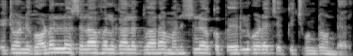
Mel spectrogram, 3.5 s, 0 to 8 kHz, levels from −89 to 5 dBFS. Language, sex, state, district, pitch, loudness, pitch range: Telugu, male, Andhra Pradesh, Krishna, 180 Hz, -14 LUFS, 165-190 Hz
